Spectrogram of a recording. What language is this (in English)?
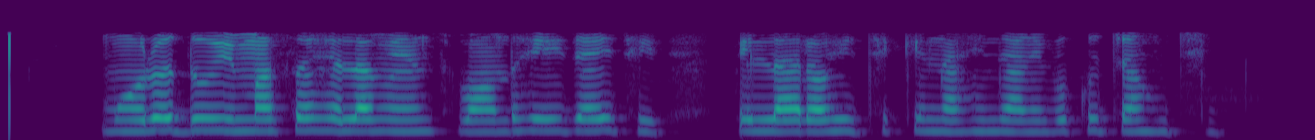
Odia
